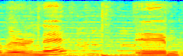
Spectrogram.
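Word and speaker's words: Bernays: por cierto Martha bernis así se escribe se pronuncia bern e con con antecedentes franceses una mujer pu que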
